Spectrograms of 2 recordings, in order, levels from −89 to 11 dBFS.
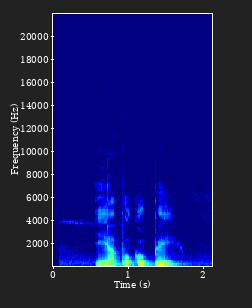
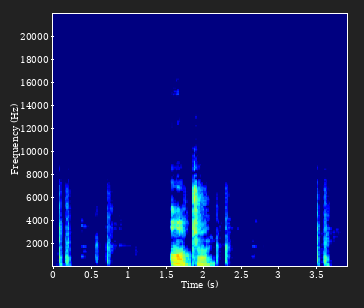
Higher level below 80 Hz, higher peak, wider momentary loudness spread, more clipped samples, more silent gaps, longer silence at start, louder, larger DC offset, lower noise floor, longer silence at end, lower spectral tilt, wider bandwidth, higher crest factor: first, -68 dBFS vs -78 dBFS; second, -18 dBFS vs -8 dBFS; second, 8 LU vs 24 LU; neither; second, none vs 1.41-1.51 s, 2.92-3.00 s, 3.19-3.45 s; first, 0.6 s vs 0.1 s; second, -36 LUFS vs -27 LUFS; neither; second, -69 dBFS vs -87 dBFS; first, 0.5 s vs 0.25 s; first, -8.5 dB/octave vs -3 dB/octave; second, 8.4 kHz vs 9.4 kHz; second, 18 dB vs 26 dB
